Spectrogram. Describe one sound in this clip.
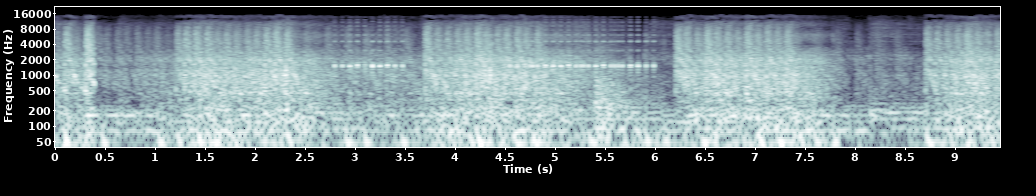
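Machine guns fire in long rapid bursts.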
